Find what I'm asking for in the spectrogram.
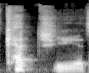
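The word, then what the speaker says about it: Cait Sith: That character won't show up in the remake, but in like remake part two, like that's how you pronounce it, even though he was in the movies and whatnot. It's Ketchi. It's like Irish or something.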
